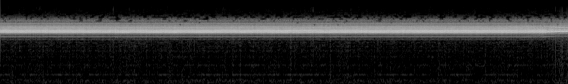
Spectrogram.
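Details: In Kanha National Park, Madhya Pradesh, India, during the summer months, a cicada gives a loud, steady, high-pitched buzzing drone that holds without a break.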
